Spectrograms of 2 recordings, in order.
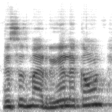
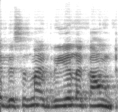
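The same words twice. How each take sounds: First: Said in the usual way. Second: Said slowly, word by word; slow, deliberate teacher emphasis; slow stress. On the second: Shown as a demonstration. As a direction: spell it out slowly for the class.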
